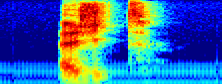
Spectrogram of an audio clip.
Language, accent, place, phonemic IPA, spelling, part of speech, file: French, France, Lyon, /a.ʒit/, agite, verb, LL-Q150 (fra)-agite.wav
- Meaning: inflection of agiter: 1. first/third-person singular present indicative/subjunctive 2. second-person singular imperative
